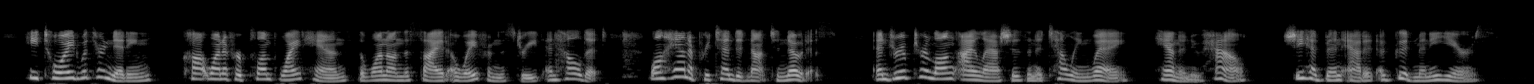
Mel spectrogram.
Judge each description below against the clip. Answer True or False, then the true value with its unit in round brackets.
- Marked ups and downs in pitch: True (6.6 semitones)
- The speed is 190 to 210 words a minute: True (200 wpm)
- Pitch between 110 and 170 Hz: False (210 Hz)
